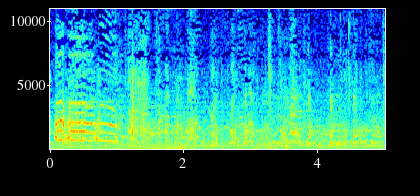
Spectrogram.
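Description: A chicken gives one loud, harsh squawk lasting about a second at the start, followed by quieter clucking and shop noise.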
